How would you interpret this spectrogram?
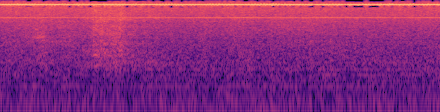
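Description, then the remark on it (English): A paper recycling lorry coming round the houses: its engine gives a steady low rumble mixed with broad hiss, swelling briefly near the start before settling into a continuous drone. No one speaks. “Oh, I think the paper lorry's coming round now.”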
